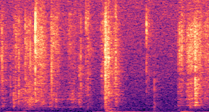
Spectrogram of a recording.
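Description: A few light clicks and taps from a MIDI pad controller and its cardboard box being handled on a tabletop, over a low rumble of bumps against the table.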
